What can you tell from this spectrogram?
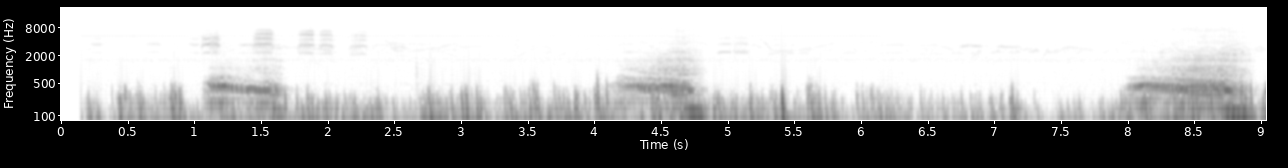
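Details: A lion in the Serengeti gives deep, rumbling roars in separate bursts, with small birds chirping faintly behind.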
